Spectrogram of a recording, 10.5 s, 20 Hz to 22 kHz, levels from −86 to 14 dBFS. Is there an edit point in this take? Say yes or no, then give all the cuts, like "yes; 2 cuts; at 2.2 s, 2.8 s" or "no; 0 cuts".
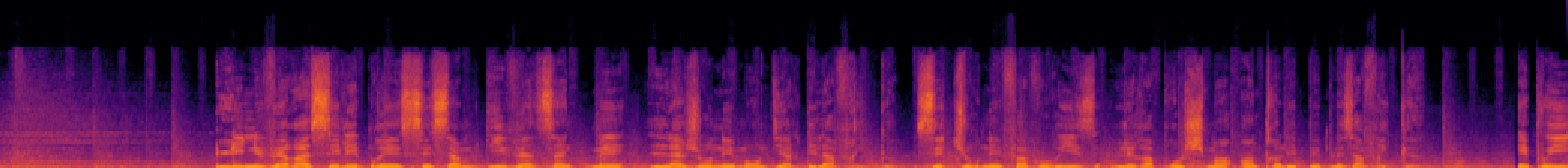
yes; 1 cut; at 1.4 s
